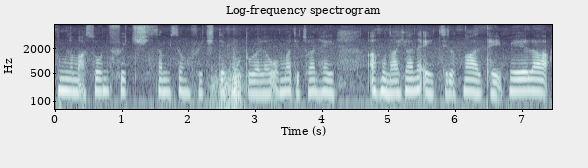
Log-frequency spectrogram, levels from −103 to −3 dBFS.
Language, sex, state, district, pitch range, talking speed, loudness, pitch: Mizo, female, Mizoram, Aizawl, 160-180 Hz, 200 wpm, -19 LUFS, 170 Hz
